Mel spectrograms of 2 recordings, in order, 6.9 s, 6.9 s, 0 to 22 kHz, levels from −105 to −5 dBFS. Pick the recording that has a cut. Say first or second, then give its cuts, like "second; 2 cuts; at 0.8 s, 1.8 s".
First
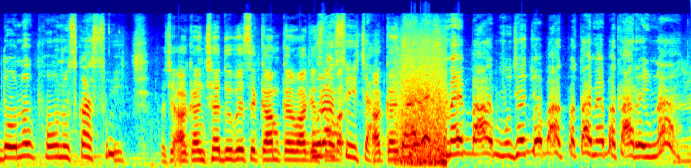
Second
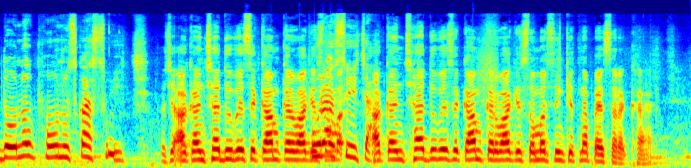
first; 1 cut; at 4.0 s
